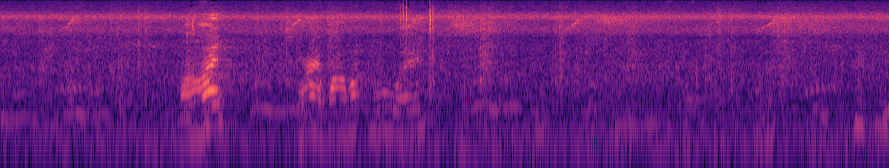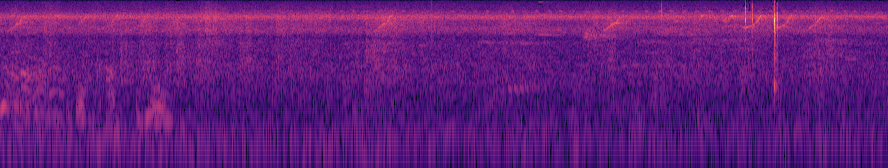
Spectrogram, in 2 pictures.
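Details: A baby monkey cries to its mother for milk with wobbling, whimpering calls that rise and fall in clustered runs, then fade. A constant insect hum fills the background, and a sharp knock comes late.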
